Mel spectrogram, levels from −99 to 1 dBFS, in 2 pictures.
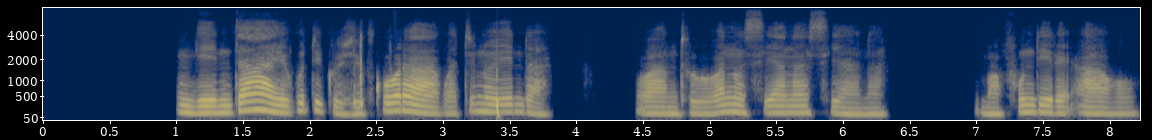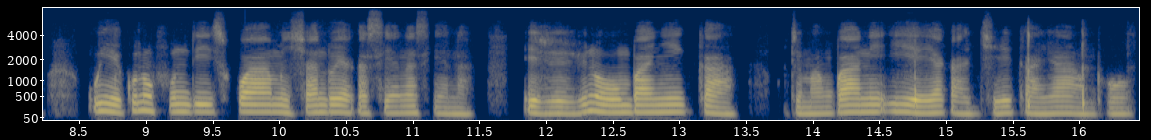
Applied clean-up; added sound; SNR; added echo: none; none; none; none.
